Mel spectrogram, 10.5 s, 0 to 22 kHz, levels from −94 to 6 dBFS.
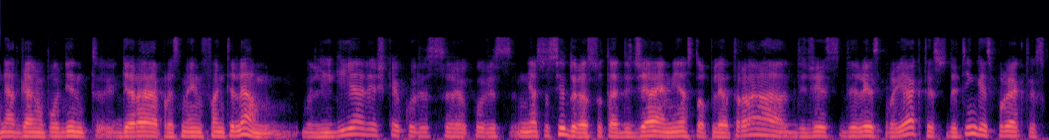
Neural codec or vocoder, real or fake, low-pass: codec, 16 kHz, 4 kbps, FreqCodec, smaller model; fake; 7.2 kHz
